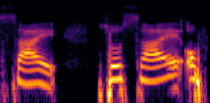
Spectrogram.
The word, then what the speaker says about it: psi: this is psi, FPSI, we pronounce this symbol as psi.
